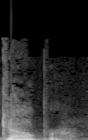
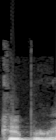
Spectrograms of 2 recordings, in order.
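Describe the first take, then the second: First: The first syllable rhymes with 'cow'. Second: The first syllable rhymes with 'coo'. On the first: This is how the speaker's own community says it. "We would say Cowper" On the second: This is how it is said in English. "but it's pronounced Cooper in English"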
